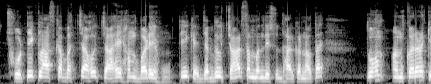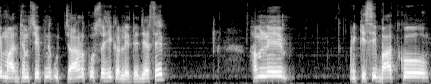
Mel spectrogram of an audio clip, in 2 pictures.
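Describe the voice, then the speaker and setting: A man's voice: on the high side, a little slow. A man teaching an exam-prep lesson on language teaching, explaining each answer option and often checking in with "ठीक है". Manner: explanatory, repeats points with "ठीक है".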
